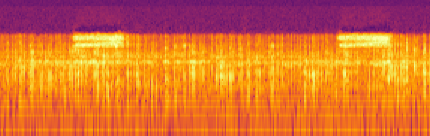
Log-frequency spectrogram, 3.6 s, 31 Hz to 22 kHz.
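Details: Owl heard at a nest during nocturnal prey deliveries of a mouse and a rat, May 2017. Two drawn-out noisy hisses, each under half a second, are separated by about two seconds of low rustling.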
